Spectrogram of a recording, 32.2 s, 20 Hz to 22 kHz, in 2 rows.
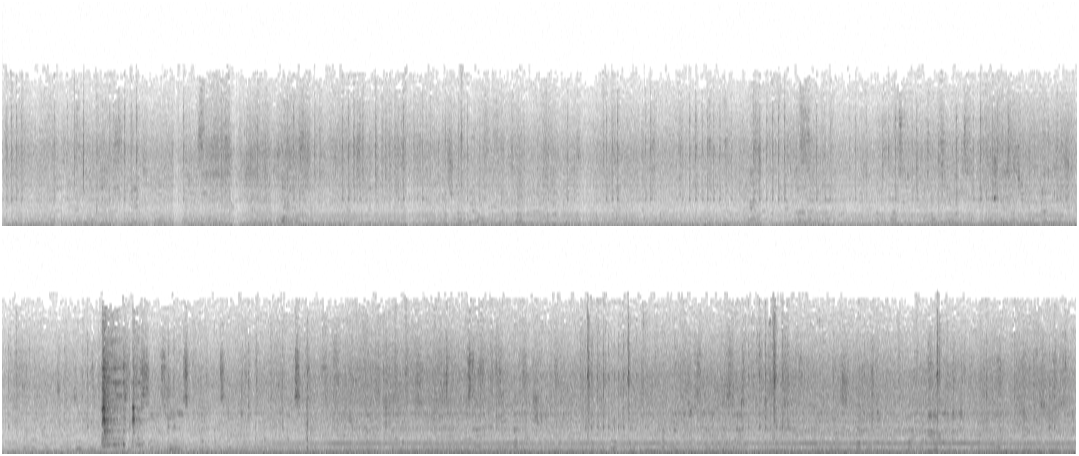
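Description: Cabin noise of an Airbus A320-232 taxiing, its IAE V2500 engines near idle: a steady hum with a thin whine over it. About two-thirds of the way in there is a sharp click, and the engine noise grows louder soon after as thrust is added.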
